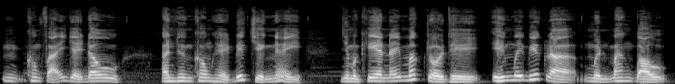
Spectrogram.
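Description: A man's voice: on the high side, moderate pace, a little mellow, dry recording, faint music behind, voice pushed up, natural voice. A man voicing a guilty young adult son, speaking hesitantly and apologetically.

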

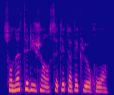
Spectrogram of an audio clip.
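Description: Female audiobook reader, warm mellow tone, steady measured narration of a period novel. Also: mid-range voice, slightly rough. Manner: steady, measured reading, lifting the voice for quoted dialogue.

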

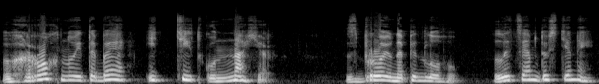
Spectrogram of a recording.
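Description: A man voicing a furious, gleeful armed man who shouts coarse commands in an audiobook. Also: sits high, lively intonation, a little slow, voice pushed up. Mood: furious shouting.

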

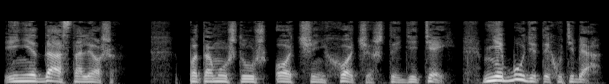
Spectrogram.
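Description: A man voicing a delirious, dying nobleman in an audiobook, speaking low, quiet and muttering. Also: moderate pace, breathy edge, no room sound, highs cut off. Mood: feverish. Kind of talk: audiobook character voice.

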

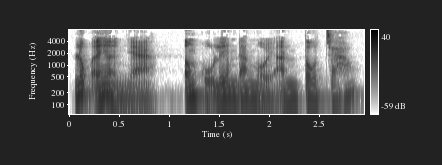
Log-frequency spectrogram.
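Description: A man narrating a dramatic story in an expressive, emotional way. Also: on the low side, moderate pace, slightly rough.

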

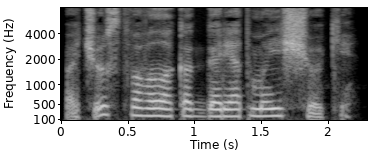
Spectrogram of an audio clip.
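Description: A woman narrating a first-person audiobook in an expressive, wry way. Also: fairly low pitch, moderate pace, gravelly, no room sound, studio quality. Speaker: audiobook reader.

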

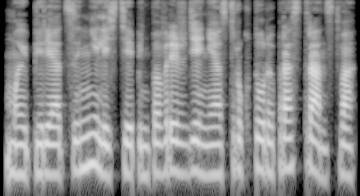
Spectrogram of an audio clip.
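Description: A woman voicing an overjoyed, overwrought male dragon in an audiobook, speaking a little lower and with earnest warmth. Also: flat delivery, moderate pace, no echo, clean studio sound, lightly acted. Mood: calm, pleased.

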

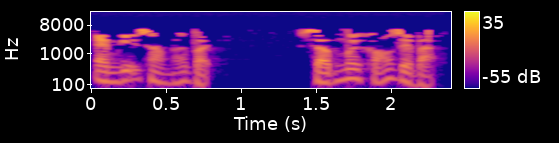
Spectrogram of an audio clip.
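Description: Gentle young guy comforting a friend , narrator doing his lines, soft and earnest, husky, muffled audio. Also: mid-range voice, fast talker, no room sound. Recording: muffled lo-fi with faint music.

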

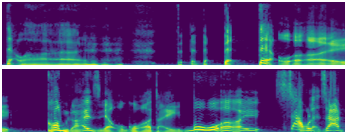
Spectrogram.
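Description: A man's voice: medium pitch, sing-song, a little slow, breathy edge. A man voicing a cruel old village official who stammers and wails over his daughter. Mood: wailing grief. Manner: wailing, stammering.

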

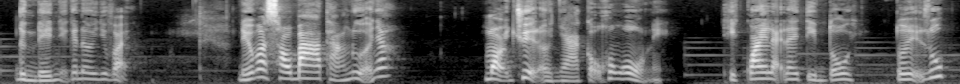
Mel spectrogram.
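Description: Người phụ nữ kể truyện ma giọng Bắc. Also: female voice, mid-range voice. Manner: chatty, addresses listeners directly. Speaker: ghost story narrator. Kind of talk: casual storytelling.

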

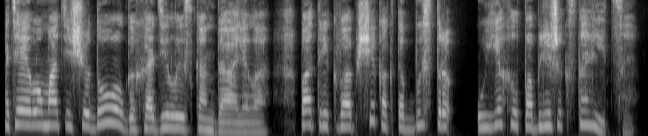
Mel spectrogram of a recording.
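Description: A woman reading a first-person novel aloud as an audiobook narrator, in an even storytelling way. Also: a little high, a little fast, no echo, studio quality.

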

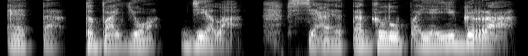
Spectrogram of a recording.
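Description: A woman voicing a brutal, monstrous man, speaking slowly and menacingly and breaking into shouts. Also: deep voice, steady tone. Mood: raging.

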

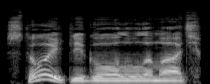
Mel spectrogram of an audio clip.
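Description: A man's voice: sits low, sing-song, takes it slowly, darkish tone, smooth, dry recording, full character voice. A man voicing a small young male hobbit who talks bluntly and impatiently.

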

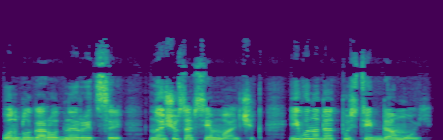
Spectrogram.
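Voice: mid-range voice, very animated, brisk, darkish tone, no echo, pitched above the performer's own voice, natural voice. A reader voicing a young girl in a storybook who pleads earnestly, in a dry recording. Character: hot-headed young knight girl's friend, young girl Alisa.

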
